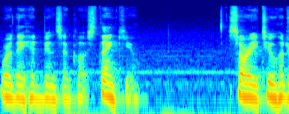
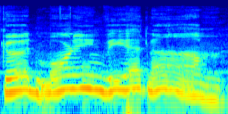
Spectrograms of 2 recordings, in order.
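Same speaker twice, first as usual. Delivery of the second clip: Good Morning Vietnam; 5 semitones higher, much slower than usual. Retold or imitated. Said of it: "like Robin Williams".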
